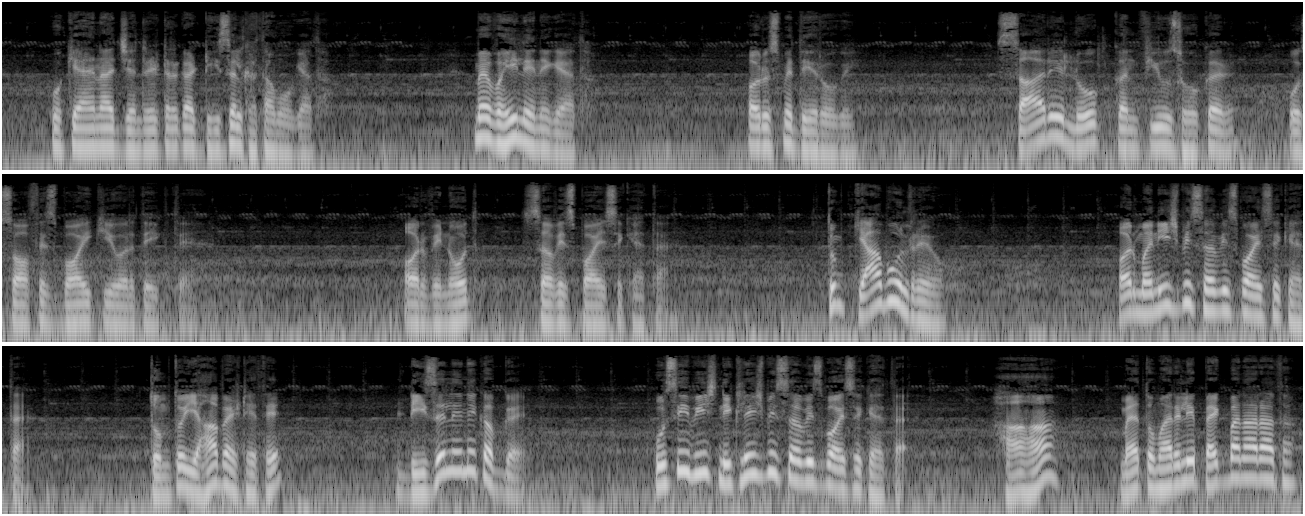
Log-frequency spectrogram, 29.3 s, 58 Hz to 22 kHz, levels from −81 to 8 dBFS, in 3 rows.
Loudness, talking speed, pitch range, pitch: -15 LUFS, 160 wpm, 105-150 Hz, 115 Hz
